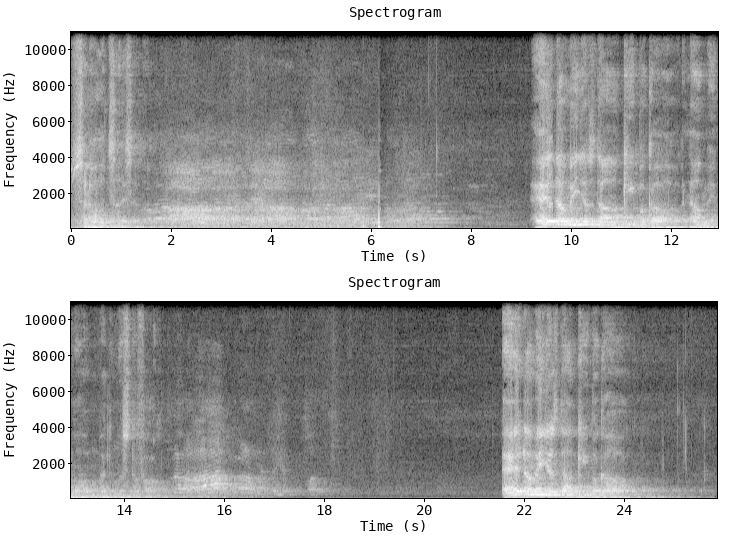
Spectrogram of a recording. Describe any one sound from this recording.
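A man recites loudly and with emotion into a microphone, heard through a loudspeaker with echo.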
